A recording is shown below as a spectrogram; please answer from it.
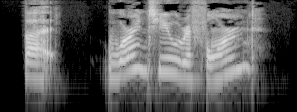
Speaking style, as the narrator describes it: I asked slowly

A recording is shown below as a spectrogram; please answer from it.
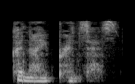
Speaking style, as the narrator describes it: my daddy whispers

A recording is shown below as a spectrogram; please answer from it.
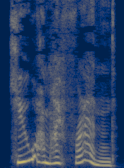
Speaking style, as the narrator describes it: I said, and my voice broke on the word

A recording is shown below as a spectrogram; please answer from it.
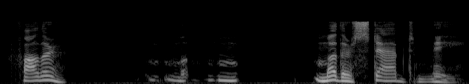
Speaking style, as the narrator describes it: I stuttered

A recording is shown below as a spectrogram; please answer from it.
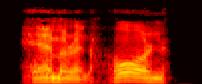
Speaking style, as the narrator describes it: Will said wearily behind me

